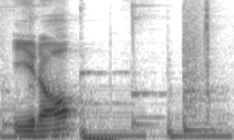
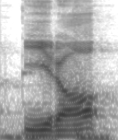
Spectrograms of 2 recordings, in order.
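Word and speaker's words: 色: An adjective comes from the doubling of the word iro, accented on the last syllable on its own.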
